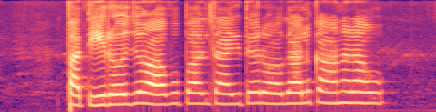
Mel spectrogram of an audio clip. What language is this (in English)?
Telugu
